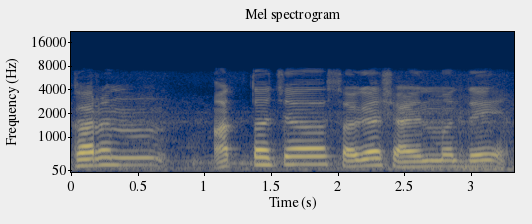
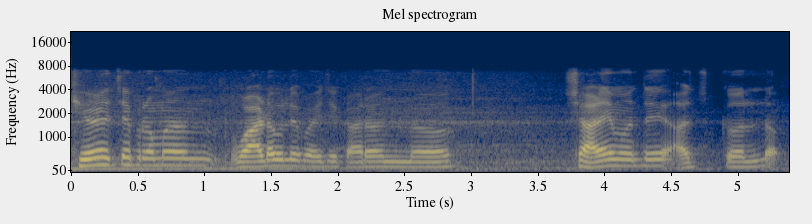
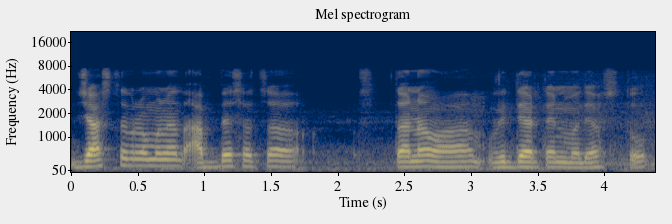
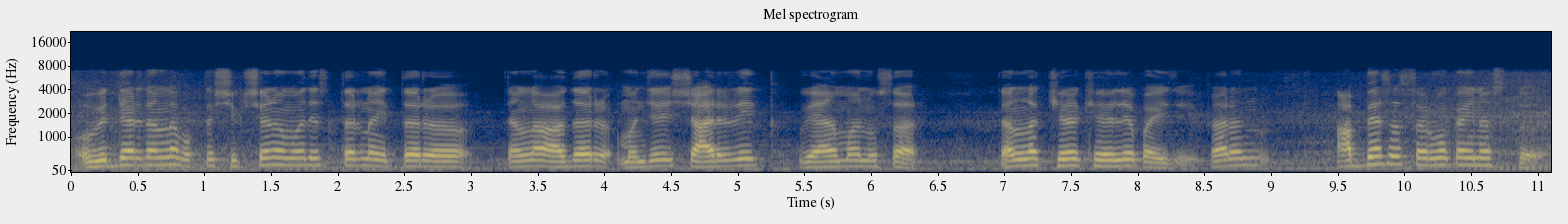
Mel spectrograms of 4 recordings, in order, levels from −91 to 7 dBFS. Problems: constant background noise, background conversations at intervals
